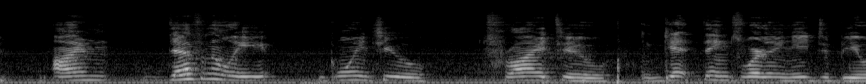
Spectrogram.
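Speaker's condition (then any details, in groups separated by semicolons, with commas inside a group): Cerebral palsy; only one hand usable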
